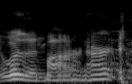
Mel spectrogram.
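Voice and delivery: put-on slurring, laughing drunk; drunk slur. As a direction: slur it like you're tipsy. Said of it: "I suddenly got drunk while saying".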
